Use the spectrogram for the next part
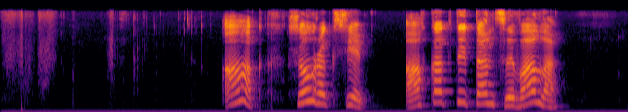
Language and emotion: Russian, positive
